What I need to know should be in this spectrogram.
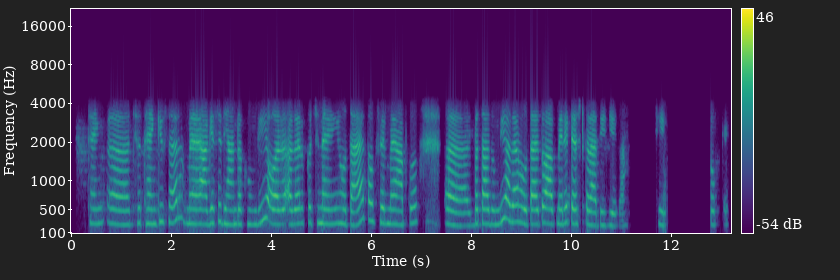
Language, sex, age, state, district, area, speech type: Hindi, female, 18-30, Madhya Pradesh, Jabalpur, urban, conversation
